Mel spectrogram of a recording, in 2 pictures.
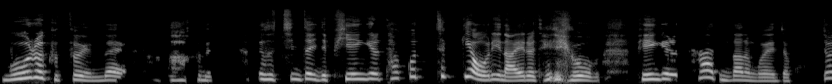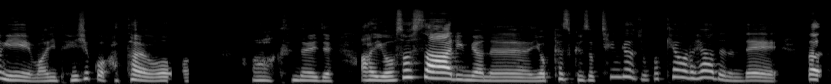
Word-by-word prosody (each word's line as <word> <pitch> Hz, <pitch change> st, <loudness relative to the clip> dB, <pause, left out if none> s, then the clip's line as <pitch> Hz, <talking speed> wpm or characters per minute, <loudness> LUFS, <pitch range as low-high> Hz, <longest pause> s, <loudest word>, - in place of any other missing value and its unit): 모를 285 Hz, +8 st, +5 dB
고통인데. 200 Hz, -4 st, -2 dB, 0.5 s
아 190 Hz, -, -9 dB, 0.2 s
근데 200 Hz, -4 st, -7 dB, 0.5 s
그래서 230 Hz, -2 st, +1 dB
진짜 245 Hz, +1 st, 0 dB
인제 210 Hz, -3 st, +1 dB
비행기를 245 Hz, +2 st, 0 dB
타고 285 Hz, +7 st, -4 dB, 0.2 s
특히 365 Hz, -2 st, -1 dB
어린아이를 200 Hz, -5 st, +4 dB
데리고 195 Hz, -3 st, +1 dB, 0.4 s
비행기를 235 Hz, 0 st, +3 dB, 0.2 s
타야 320 Hz, 0 st, +4 dB
된다는 195 Hz, -3 st, -2 dB
거에 165 Hz, -1 st, -4 dB
진짜 160 Hz, 0 st, -9 dB
걱정이 200 Hz, -, -4 dB
많이 160 Hz, +3 st, -6 dB
되실 200 Hz, +9 st, -6 dB
것 205 Hz, -6 st, -5 dB
같아요 175 Hz, -2 st, -1 dB
막. 160 Hz, 0 st, -14 dB, 0.6 s
아 190 Hz, -1 st, -6 dB
근데 195 Hz, -2 st, -5 dB
이제 165 Hz, -2 st, -6 dB, 0.2 s
아 195 Hz, -1 st, 0 dB
6 190 Hz, -, +1 dB
살이면은 190 Hz, -, +5 dB
옆에서 225 Hz, +10 st, -6 dB
계속 195 Hz, -2 st, -10 dB
챙겨 345 Hz, -, -7 dB
주고 235 Hz, +2 st, -15 dB
케어를 320 Hz, -4 st, -3 dB
해야 315 Hz, -1 st, -1 dB
되는데. 175 Hz, -5 st, -4 dB, 0.3 s
딱 230 Hz, -1 st, +4 dB
205 Hz, 305 characters per minute, -25 LUFS, 180-255 Hz, 0.6 s, 모를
